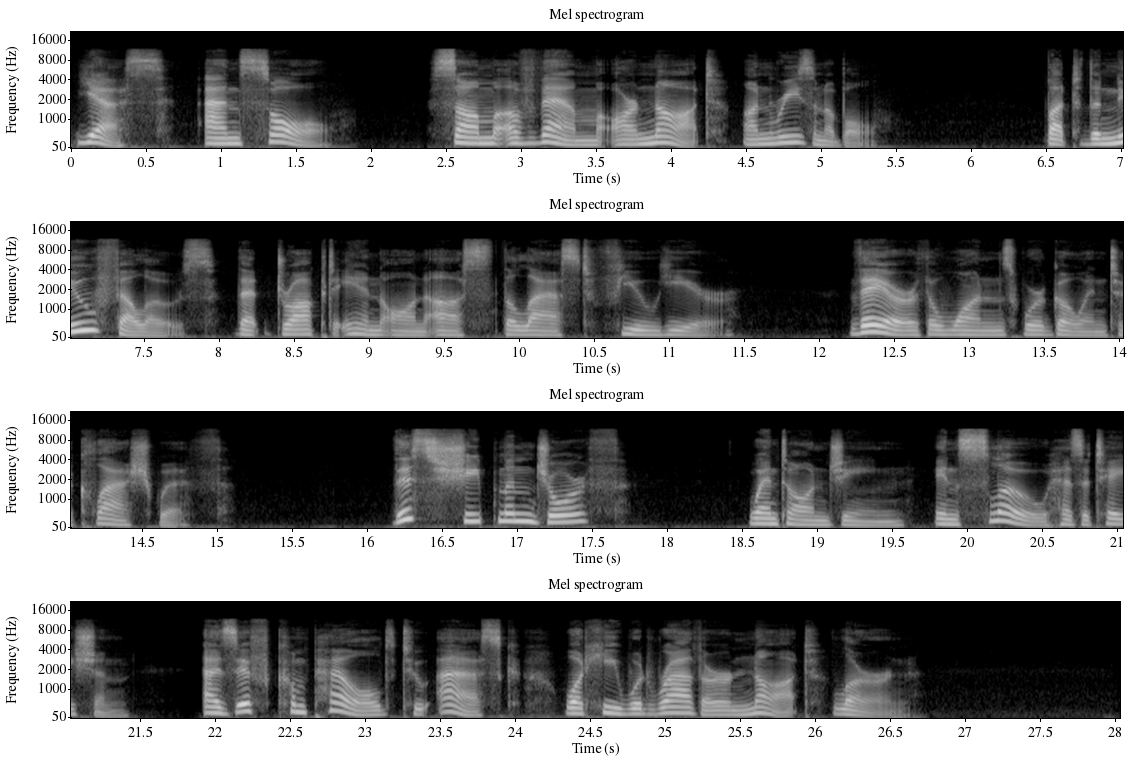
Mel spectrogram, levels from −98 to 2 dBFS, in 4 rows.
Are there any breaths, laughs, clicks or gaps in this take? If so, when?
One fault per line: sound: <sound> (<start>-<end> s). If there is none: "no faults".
no faults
